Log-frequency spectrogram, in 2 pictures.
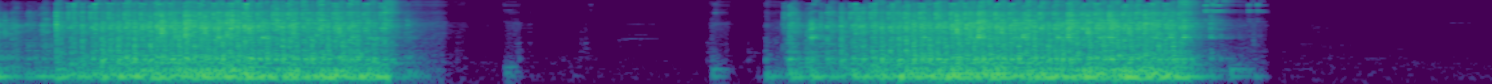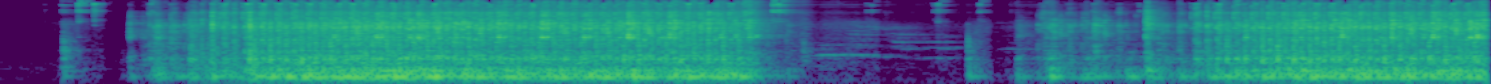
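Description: Sewing machine stitching salwar panels, running in long steady motor bursts of a few seconds each, separated by short pauses, close and fairly loud.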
